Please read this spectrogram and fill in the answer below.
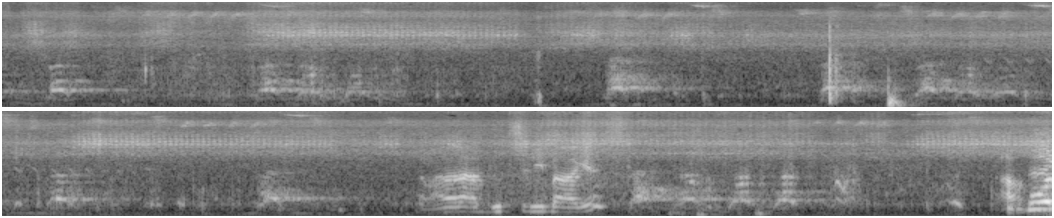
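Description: A dog barking off and on, short calls every second or two, with some quiet talk between them.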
